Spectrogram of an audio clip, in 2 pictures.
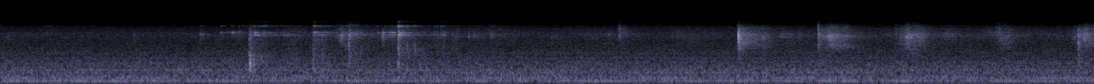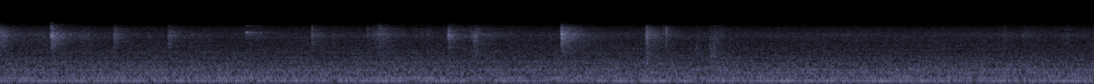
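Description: Irregular light clicks and taps of a dog's claws on a tile floor as it scrambles up and paws at a cockroach, coming in small clusters from about a second in and stopping near the end, over a steady low hum.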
